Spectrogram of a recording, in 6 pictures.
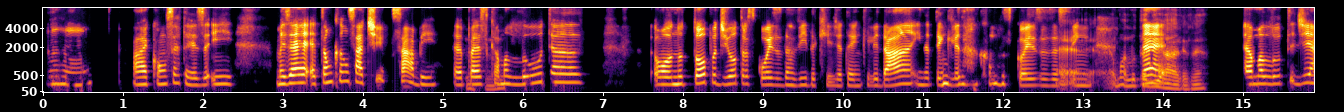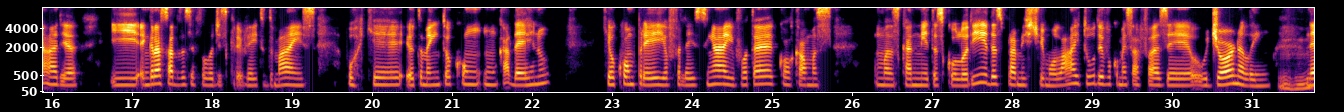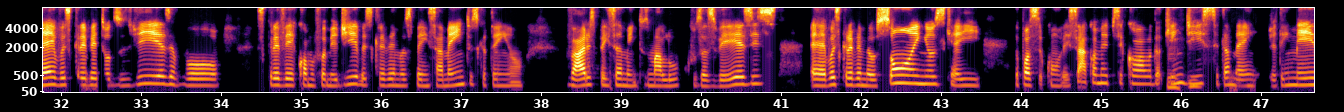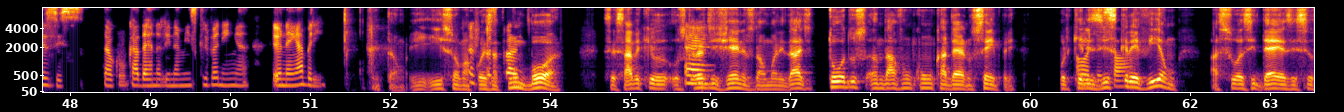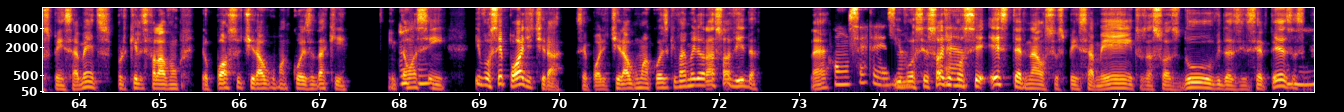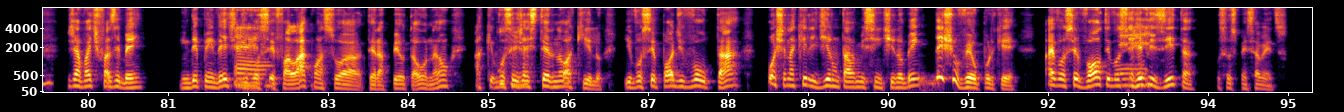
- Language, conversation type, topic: Portuguese, advice, Como posso me manter motivado(a) para fazer práticas curtas todos os dias?
- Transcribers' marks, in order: tapping; other background noise; laughing while speaking: "com umas coisas"; in English: "journaling"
